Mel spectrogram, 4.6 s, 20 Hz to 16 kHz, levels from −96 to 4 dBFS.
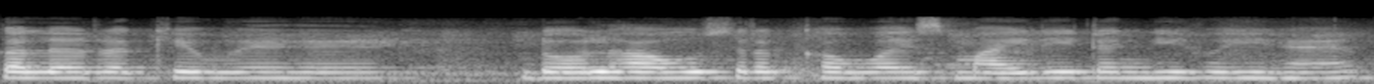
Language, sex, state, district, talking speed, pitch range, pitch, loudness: Hindi, female, Chhattisgarh, Rajnandgaon, 170 wpm, 220-225 Hz, 225 Hz, -18 LUFS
